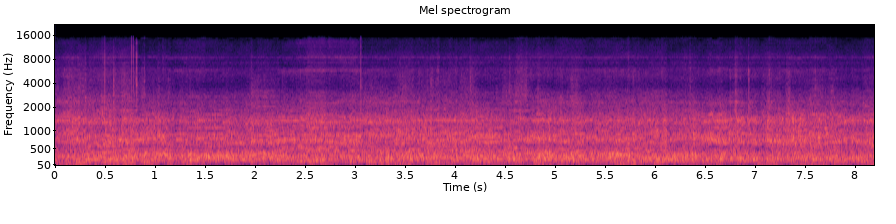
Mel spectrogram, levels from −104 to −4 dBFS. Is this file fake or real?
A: fake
